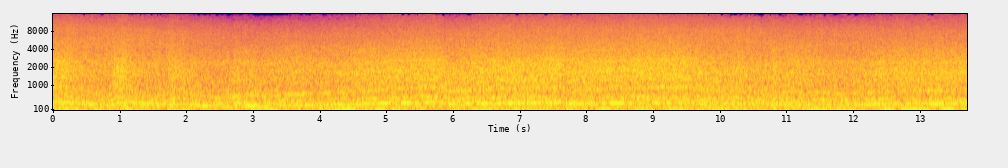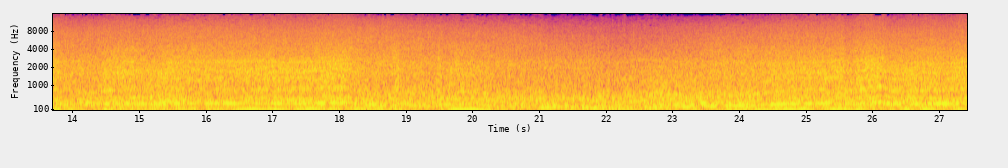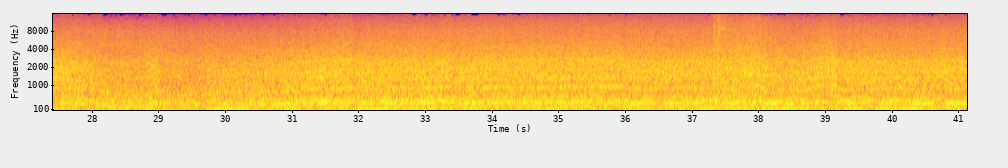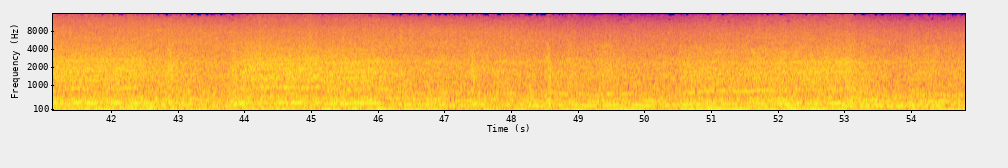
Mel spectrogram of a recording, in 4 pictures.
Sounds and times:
Rain on surface: 24.2s - 54.8s.

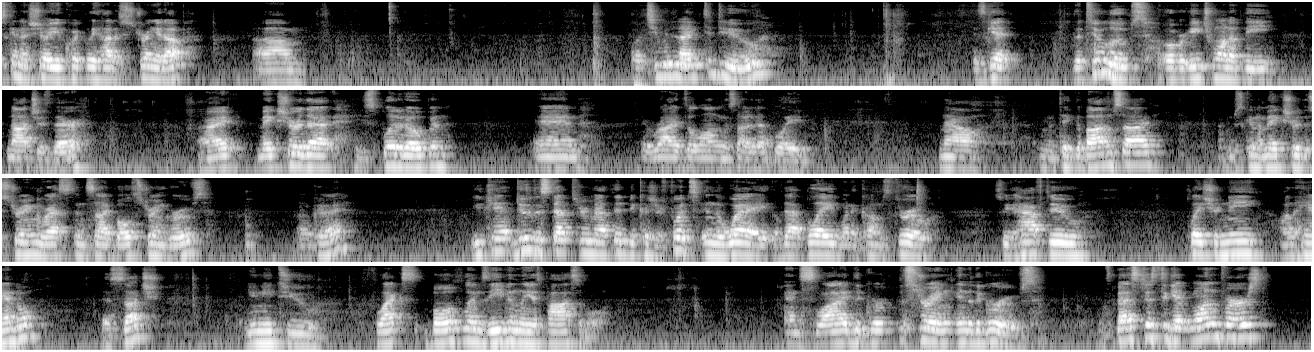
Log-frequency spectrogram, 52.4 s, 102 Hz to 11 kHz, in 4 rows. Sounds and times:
Speech: 0.0s - 3.1s, 6.3s - 7.8s, 9.7s - 14.1s, 15.0s - 17.6s, 18.4s - 21.2s, 22.4s - 28.4s, 29.1s - 29.8s, 30.9s - 37.2s, 38.0s - 41.0s, 41.7s - 45.4s, 47.1s - 52.1s.

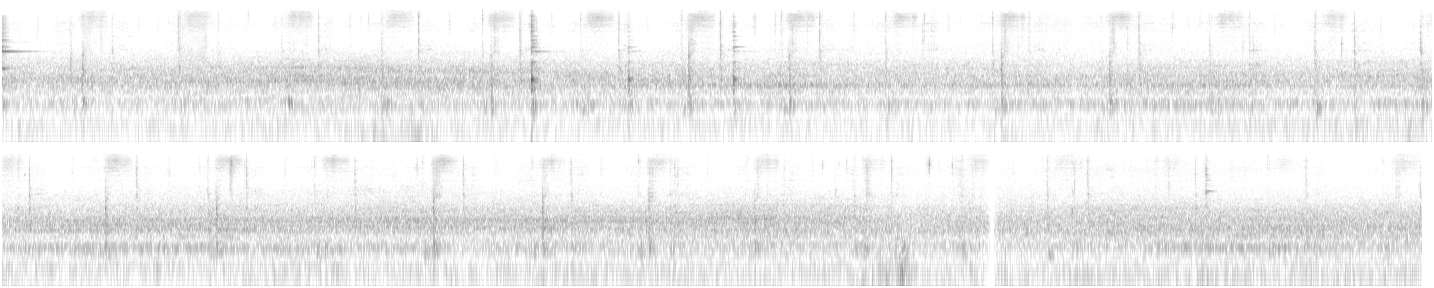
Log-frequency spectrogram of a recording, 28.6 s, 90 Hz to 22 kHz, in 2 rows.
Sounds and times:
Medium engine (mid frequency): 0.0s - 28.5s.

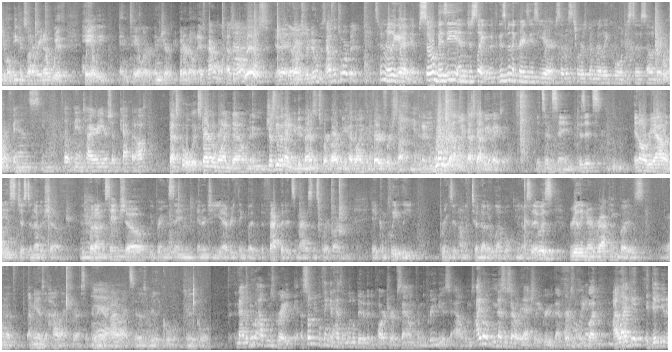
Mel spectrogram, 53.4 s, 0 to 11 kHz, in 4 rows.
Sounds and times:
Speech: 26.0s - 53.4s.

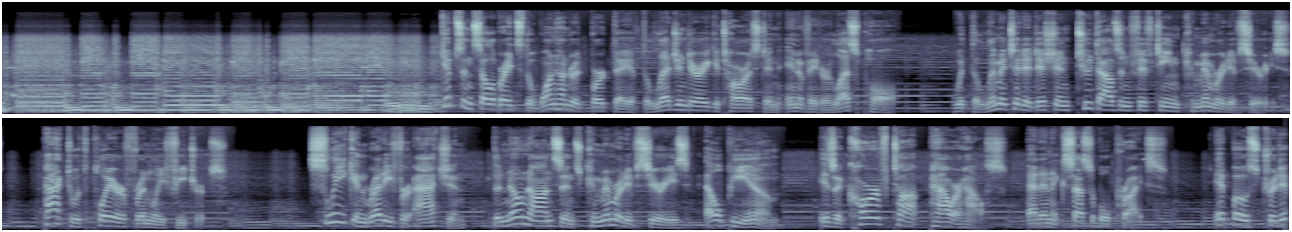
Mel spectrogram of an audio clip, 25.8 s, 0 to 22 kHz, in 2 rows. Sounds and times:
Speech: 4.5s - 9.0s, 9.6s - 15.2s, 16.0s - 25.7s.

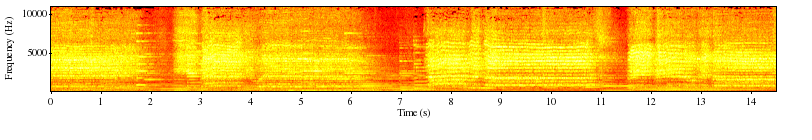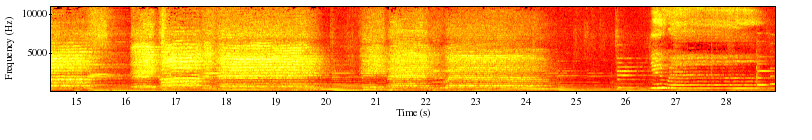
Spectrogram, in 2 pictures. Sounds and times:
Choir: 0.0s - 6.6s, 7.4s - 25.0s
Gospel music: 0.0s - 28.9s.

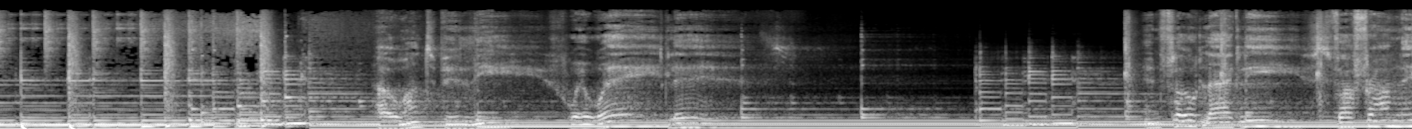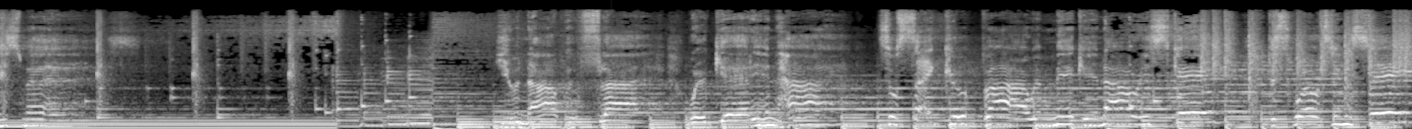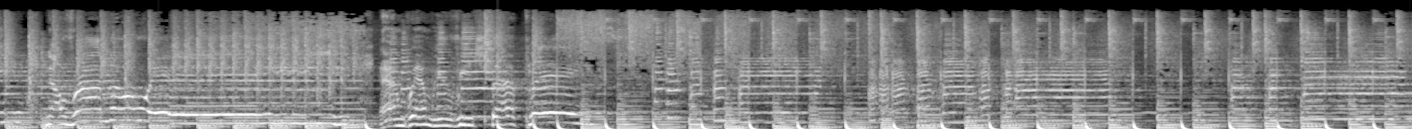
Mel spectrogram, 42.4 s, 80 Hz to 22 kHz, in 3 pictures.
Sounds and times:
House music: 0.0s - 9.0s, 11.2s - 42.3s.

